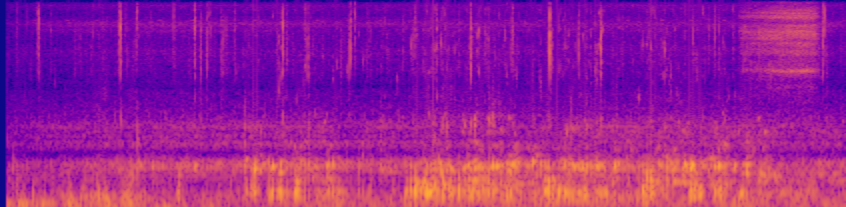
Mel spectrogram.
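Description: Underwater sound through a camera housing: a scuba diver's exhaled bubbles gurgling in bursts, a short one about two and a half seconds in and a longer run from about four to seven seconds, with scattered sharp clicks throughout.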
